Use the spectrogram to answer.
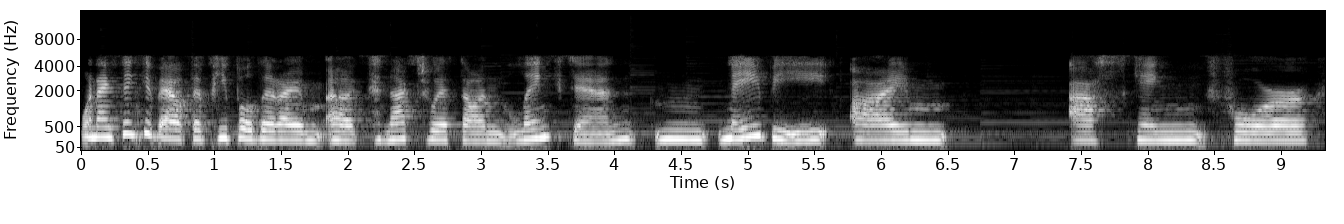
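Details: Adult woman with a 2023 stroke affecting the left-brain language centre, with non-fluent speech, word-finding difficulty, confusion with words and trouble forming sentences; aphasia after stroke.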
